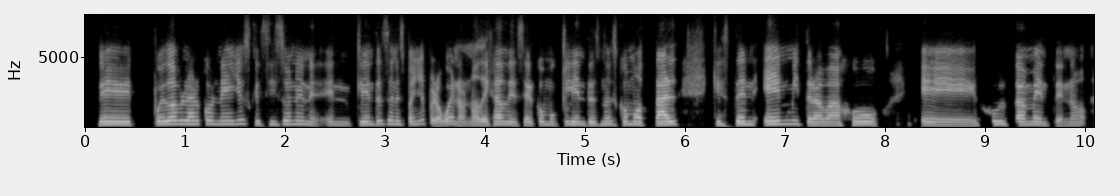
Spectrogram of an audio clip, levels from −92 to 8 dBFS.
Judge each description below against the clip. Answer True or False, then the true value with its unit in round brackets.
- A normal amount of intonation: False (2.1 semitones)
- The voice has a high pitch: True (235 Hz)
